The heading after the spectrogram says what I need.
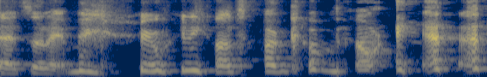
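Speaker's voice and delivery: high voice, laughing while speaking.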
